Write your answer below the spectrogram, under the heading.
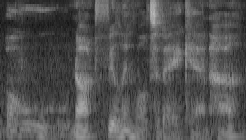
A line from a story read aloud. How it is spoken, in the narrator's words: He said sarcastically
